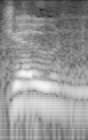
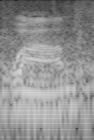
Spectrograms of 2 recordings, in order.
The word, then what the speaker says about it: Joan: the heavy favorite here Juan Gman it looks like Joan Gman when you look at the name on paper but it's pronounced Juan just as well for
